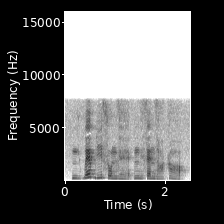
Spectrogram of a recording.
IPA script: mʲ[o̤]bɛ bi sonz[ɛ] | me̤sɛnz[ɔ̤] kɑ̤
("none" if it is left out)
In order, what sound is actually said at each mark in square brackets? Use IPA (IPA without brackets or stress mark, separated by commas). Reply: o̤, ɛ̤, ɑ̤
